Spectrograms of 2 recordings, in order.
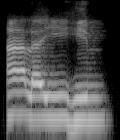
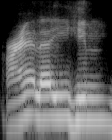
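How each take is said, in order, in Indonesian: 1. Kata ini dimulai dengan bunyi vokal biasa. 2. Kata ini dimulai dengan konsonan dari tengah tenggorokan. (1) "bukan alaihim" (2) "ain ... tengah tenggorokan"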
